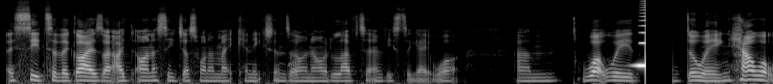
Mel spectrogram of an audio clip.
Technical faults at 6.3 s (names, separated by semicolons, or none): unstable filter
